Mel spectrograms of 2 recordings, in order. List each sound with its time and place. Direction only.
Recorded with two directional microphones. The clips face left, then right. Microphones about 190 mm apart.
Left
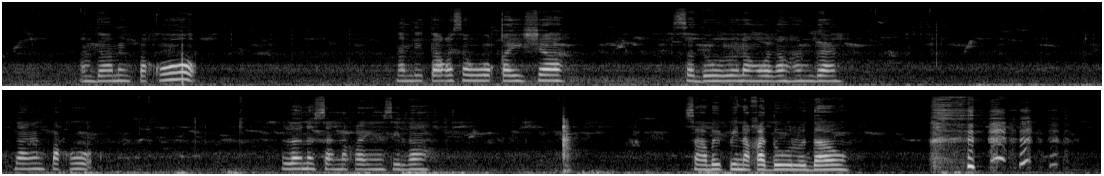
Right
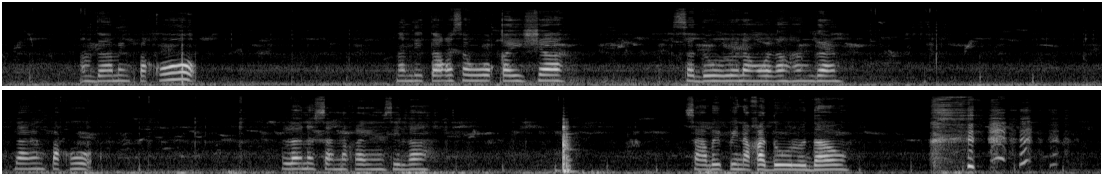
0.7 s speech: 10° left (ahead or behind)
3.9 s speech: centre (ahead or behind)
6.8 s speech: centre (ahead or behind)
11.1 s speech: 10° left (ahead or behind)
13.7 s speech: 15° left (ahead or behind)
17.9 s speech: 25° left (ahead or behind)
20.2 s a sound: 25° left (ahead or behind)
